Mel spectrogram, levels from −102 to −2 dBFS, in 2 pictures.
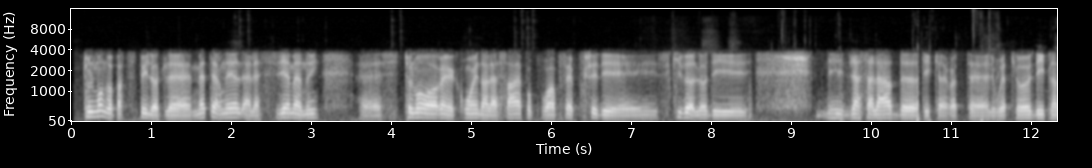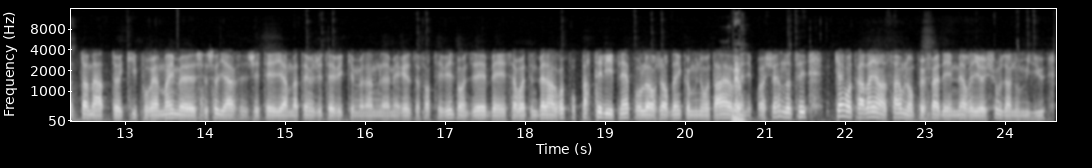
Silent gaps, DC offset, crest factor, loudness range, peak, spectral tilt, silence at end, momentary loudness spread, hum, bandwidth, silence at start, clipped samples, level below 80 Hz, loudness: none; under 0.1%; 18 dB; 3 LU; -2 dBFS; -7.5 dB/octave; 0 s; 8 LU; none; 4.3 kHz; 0.15 s; under 0.1%; -46 dBFS; -20 LUFS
